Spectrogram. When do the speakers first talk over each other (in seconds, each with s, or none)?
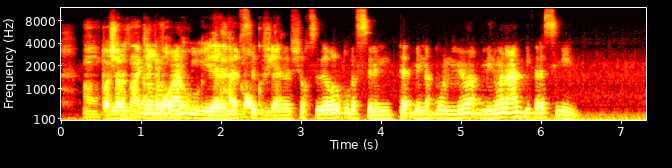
0.6 s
